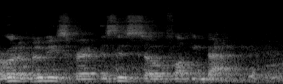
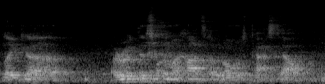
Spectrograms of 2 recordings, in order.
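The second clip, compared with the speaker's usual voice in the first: ordinary talk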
